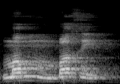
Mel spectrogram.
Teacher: تنوین یا نون ساکن کے بعد با آئے تو نون کو میم سے بدل کر غنہ اور اخفاء کے ساتھ پڑھیں گے، اس کو اقلاب کہتے ہیں۔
